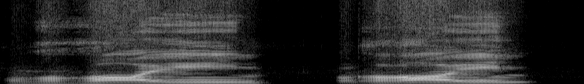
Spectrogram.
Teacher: Upper back part of the throat.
